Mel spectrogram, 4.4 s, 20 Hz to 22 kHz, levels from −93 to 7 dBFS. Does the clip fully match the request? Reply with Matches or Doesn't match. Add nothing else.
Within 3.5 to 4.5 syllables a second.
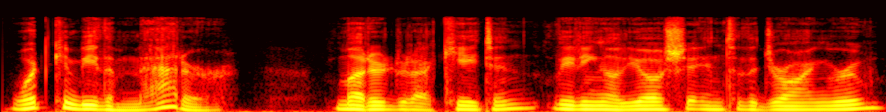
Doesn't match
